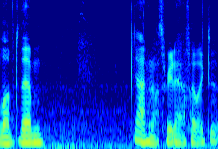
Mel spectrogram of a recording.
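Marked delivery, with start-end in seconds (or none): 2.0-3.3 defeated, deflated, much quieter voice. Giving a rating of 3.5 during a group discussion; defeated. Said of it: "You sound so defeated".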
